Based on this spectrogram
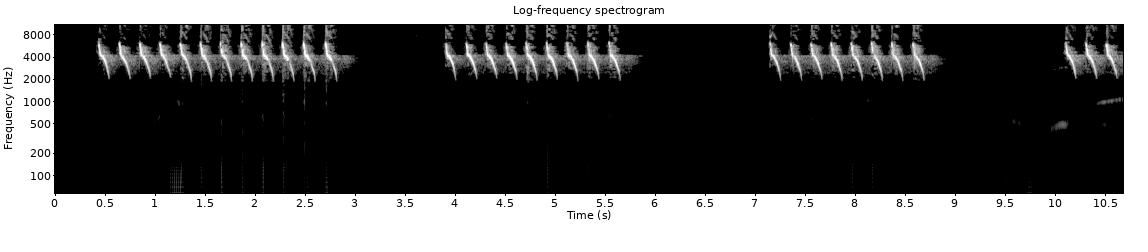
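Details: Bar-winged prinia of the crystal type, singing keenly for contest-bird training, delivers repeated rapid series of sharp descending high chips: one long run of about twelve notes, then two runs of about eight, another beginning at the end.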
